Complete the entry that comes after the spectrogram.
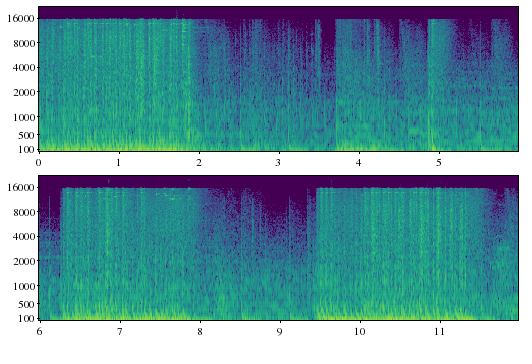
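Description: Submachine gun in the video game Snowbreak Containment Zone firing in long, dense bursts of rapid shots, loud and continuous with brief lulls between volleys.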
